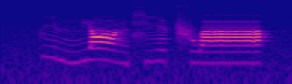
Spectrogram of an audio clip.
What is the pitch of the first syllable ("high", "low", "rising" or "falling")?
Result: falling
